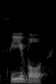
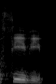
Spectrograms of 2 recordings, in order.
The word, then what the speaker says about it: Thievul: involving in DD and Fievel this time I didn't mispronounced it I keep saying indeed Oh thievery for some reason for some reason to keep doing that so leave a like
